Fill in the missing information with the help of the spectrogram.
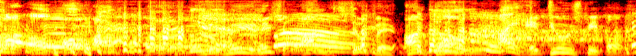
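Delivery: silly voice. Retold or imitated. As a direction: play a dopey cartoon girl. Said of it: "You just did a silly voice".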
